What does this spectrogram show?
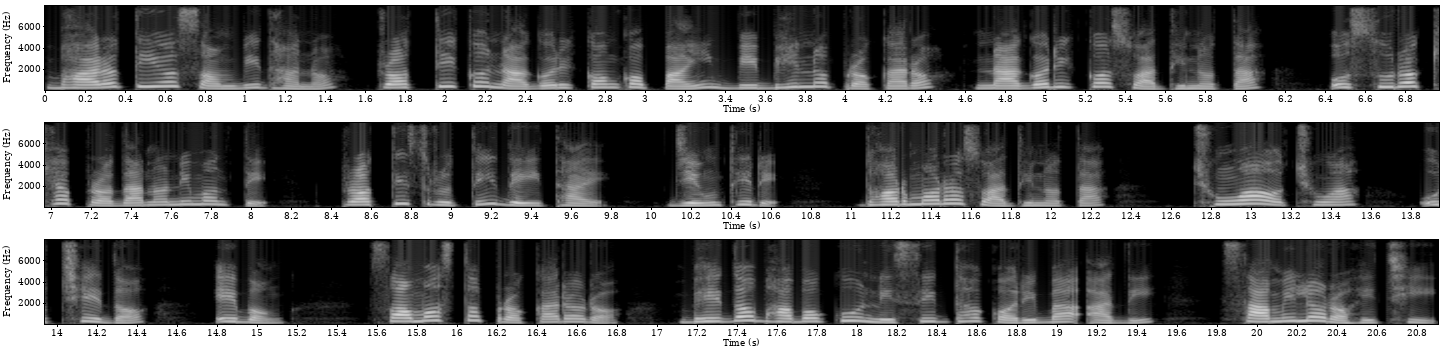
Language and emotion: Odia, neutral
